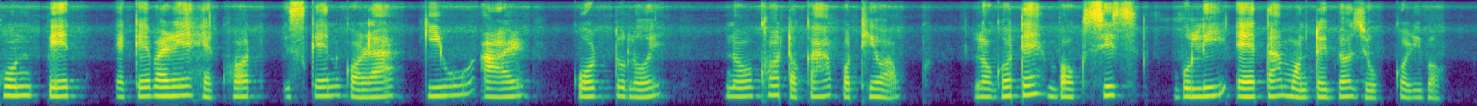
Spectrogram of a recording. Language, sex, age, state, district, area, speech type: Assamese, female, 45-60, Assam, Jorhat, urban, read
